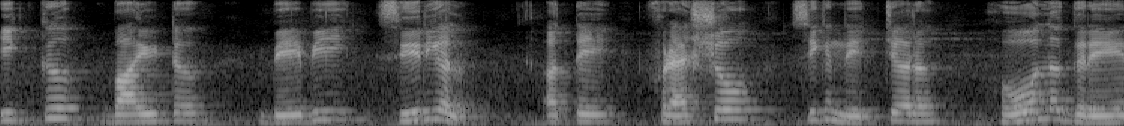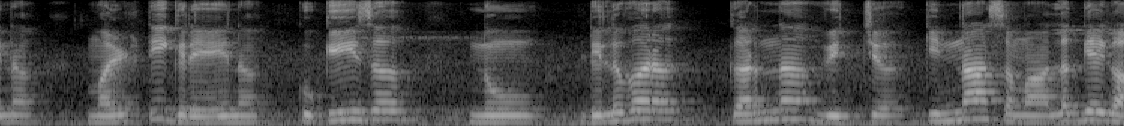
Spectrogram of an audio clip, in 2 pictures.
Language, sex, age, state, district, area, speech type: Punjabi, male, 18-30, Punjab, Mohali, urban, read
